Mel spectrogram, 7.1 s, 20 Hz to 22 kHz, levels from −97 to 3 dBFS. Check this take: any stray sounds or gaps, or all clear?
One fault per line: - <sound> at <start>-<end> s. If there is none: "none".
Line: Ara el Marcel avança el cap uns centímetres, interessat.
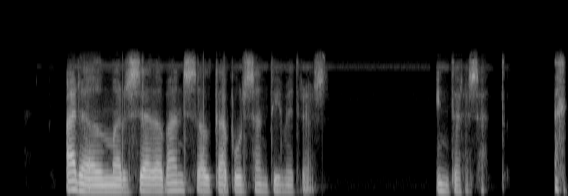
none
